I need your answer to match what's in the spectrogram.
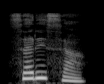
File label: "ಸರಿಸ", Kannada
